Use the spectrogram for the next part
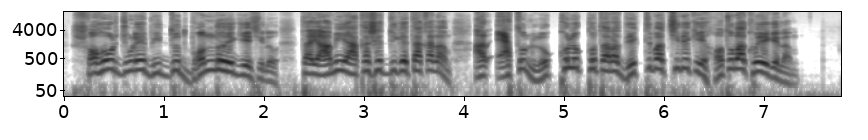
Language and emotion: Bengali, surprised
